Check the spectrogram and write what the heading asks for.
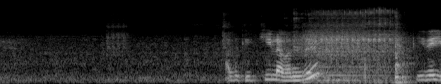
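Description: Electric sewing machine starting up about three seconds in and stitching steadily, after a quiet stretch, with a woman's voice just before and over it.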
